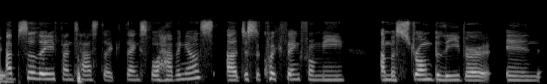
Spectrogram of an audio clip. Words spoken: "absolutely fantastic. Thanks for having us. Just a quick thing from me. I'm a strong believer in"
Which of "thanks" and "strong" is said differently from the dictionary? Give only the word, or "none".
none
